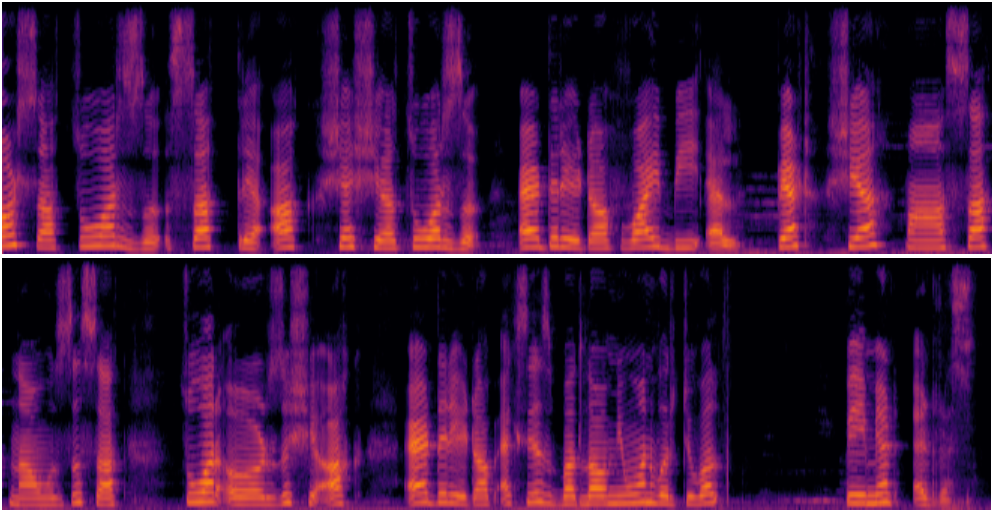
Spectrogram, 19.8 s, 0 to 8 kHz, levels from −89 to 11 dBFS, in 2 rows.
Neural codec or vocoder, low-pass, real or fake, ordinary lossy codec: none; none; real; none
